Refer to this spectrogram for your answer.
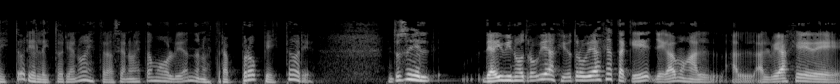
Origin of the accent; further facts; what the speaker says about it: San Carlos, Mendoza, Argentina; Soy de San Carlos.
